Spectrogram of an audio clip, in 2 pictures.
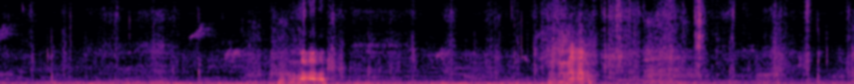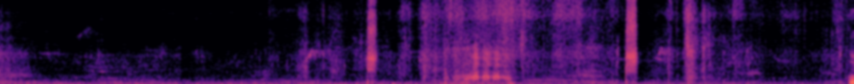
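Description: Goats on a village farm bleating, a few short scattered cries spaced across a quiet background, mostly soft and at moderate distance, with low murmuring voices at times.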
